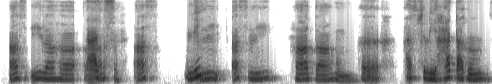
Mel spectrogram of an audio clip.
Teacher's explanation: जज्म वाला अलिफ जब भी पढ़ा जाता है उसको थोड़ा सा झटका लगा के पढ़ते हैं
